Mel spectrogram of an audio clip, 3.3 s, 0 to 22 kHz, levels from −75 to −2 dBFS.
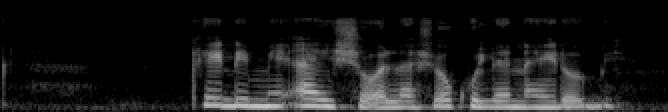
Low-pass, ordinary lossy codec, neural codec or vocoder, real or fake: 10.8 kHz; none; none; real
